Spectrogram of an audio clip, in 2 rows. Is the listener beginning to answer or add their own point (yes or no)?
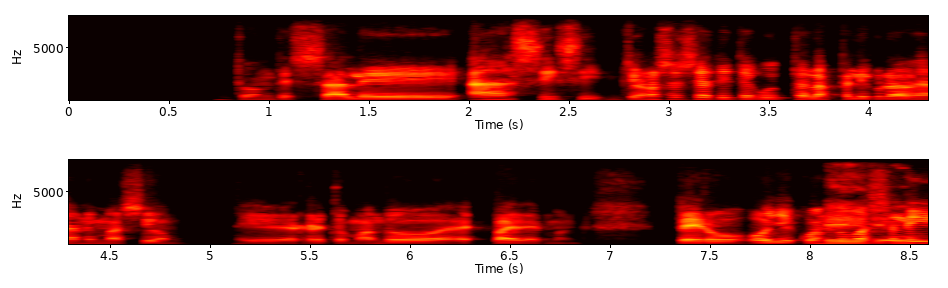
no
